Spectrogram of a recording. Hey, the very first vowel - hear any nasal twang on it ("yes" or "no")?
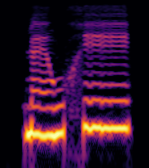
yes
